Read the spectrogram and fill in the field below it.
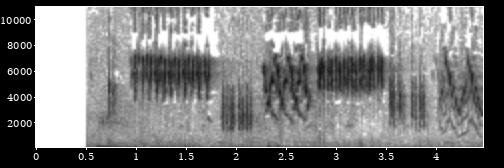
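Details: Lanceolated warbler song: high, dry, insect-like reeling bursts, not tightly packed, broken by sharp chips and quick buzzy zigzag notes.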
